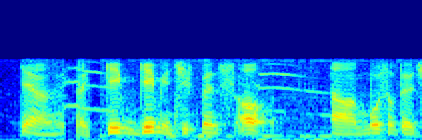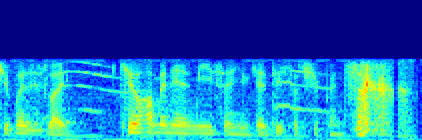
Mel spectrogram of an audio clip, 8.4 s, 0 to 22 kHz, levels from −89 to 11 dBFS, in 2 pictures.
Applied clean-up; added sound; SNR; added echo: none; Meow; 20 dB; none.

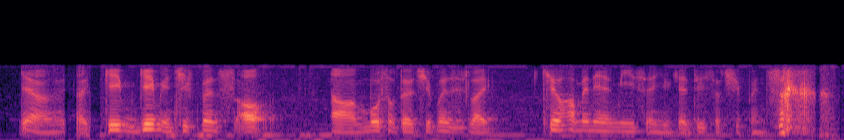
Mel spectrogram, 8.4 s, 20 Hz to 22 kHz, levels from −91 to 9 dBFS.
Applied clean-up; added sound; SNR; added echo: none; none; none; none.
